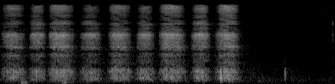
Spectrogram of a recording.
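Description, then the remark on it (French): Rapid, forceful breaths through the nose with the mouth closed, about nine quick rhythmic bursts in a steady pumping pattern as an instructor demonstrates a belly-pumping breathing exercise, fairly loud, then stopping abruptly into near silence. “Tu entends les bruits que je fais? C'est ce que tu cherches à reproduire avec ta respiration.”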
